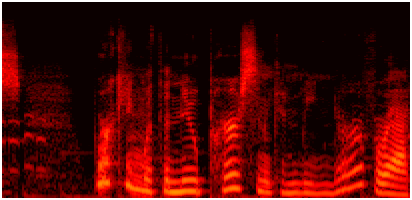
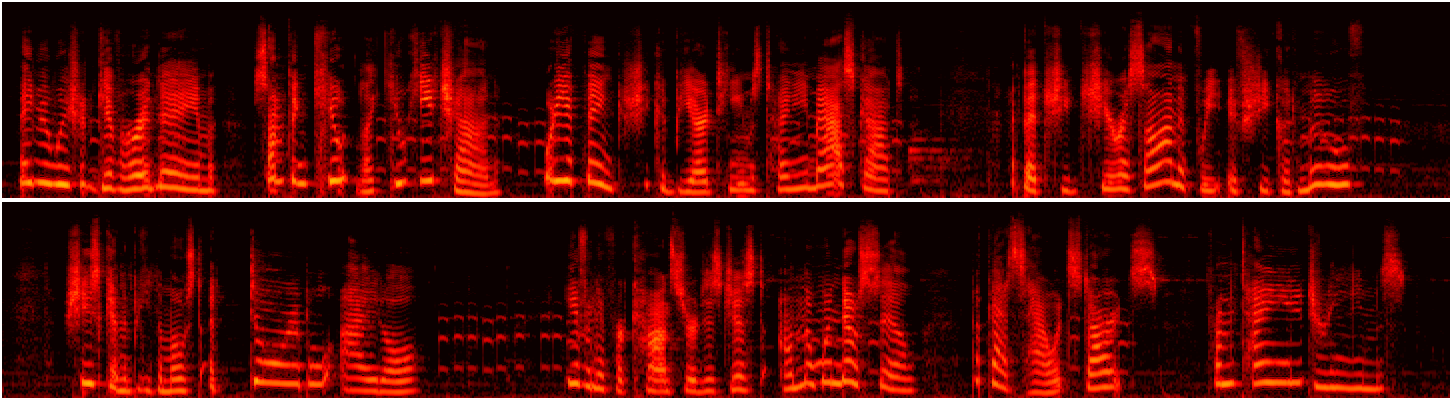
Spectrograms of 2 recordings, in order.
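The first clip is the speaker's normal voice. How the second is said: put-on high girlish character voice; 3 semitones higher than usual. A character speaks to a teammate about their prototype, in a high-pitched voice. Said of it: "I'm doing like two high pitched voices".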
